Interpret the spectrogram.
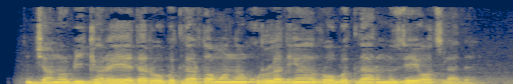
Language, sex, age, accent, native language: Uzbek, male, 25-34, Toshkent shahri, Uzbek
